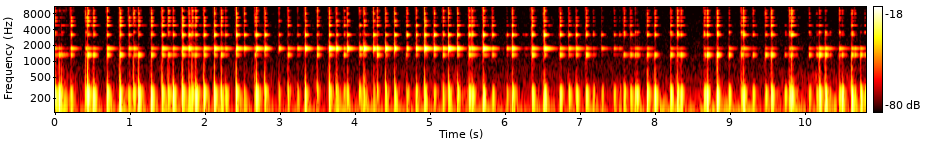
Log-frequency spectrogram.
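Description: Long fingernails tap rapidly and continuously on an empty, large, round white ceramic plate. Each short, crisp click carries a low body tone and faint bright ringing overtones that fade almost at once.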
